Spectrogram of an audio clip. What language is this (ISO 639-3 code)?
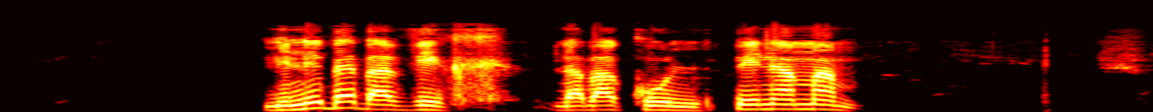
bkh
